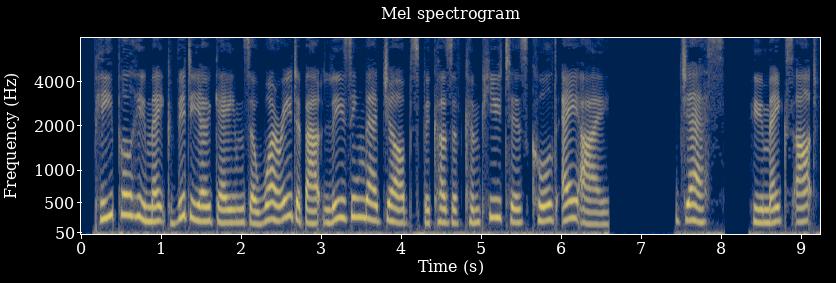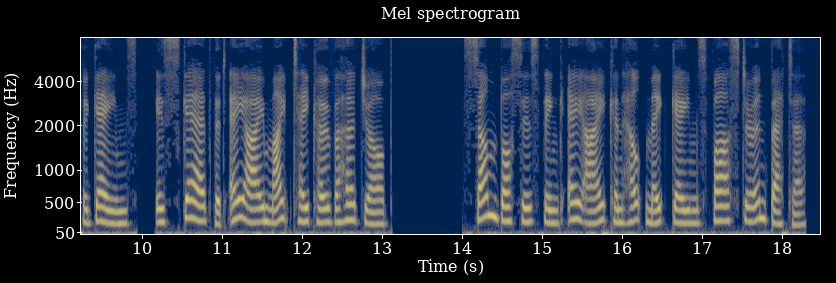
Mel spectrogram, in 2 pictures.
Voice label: English Newsroom Beginner SLOW Reading; Game Makers Worry About AI Taking Their Jobs

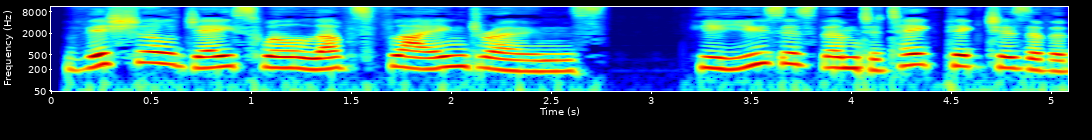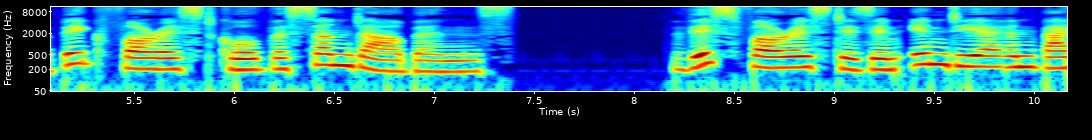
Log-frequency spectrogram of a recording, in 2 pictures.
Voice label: English Beginner NORMAL Reading; Vishal Jaiswal and His Drone Adventures in Sundarbans

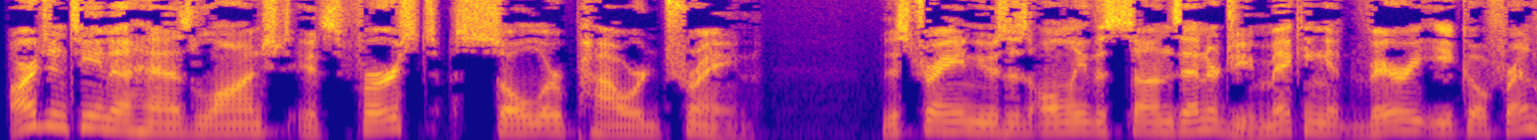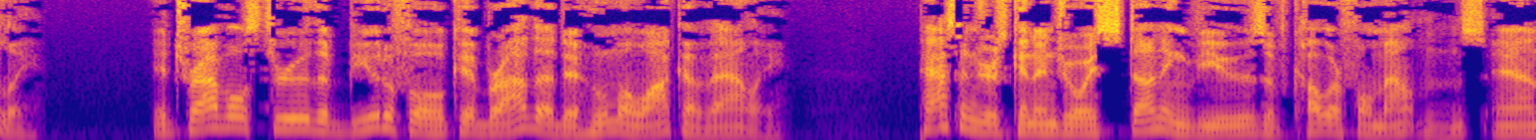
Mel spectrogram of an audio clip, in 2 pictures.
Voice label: english news lower intermediate; sustainable travel on argentina s solar train

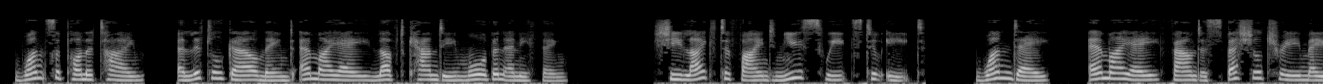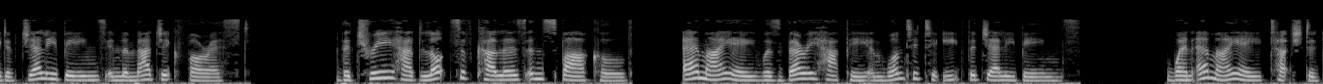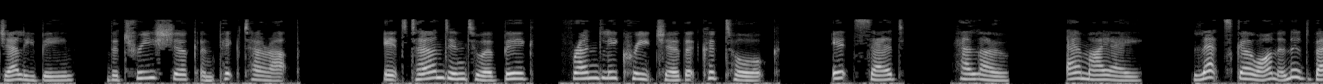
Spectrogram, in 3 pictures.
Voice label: ESL Short Stories for Kids Beginner SLOW Reading; The Jelly Bean Tree

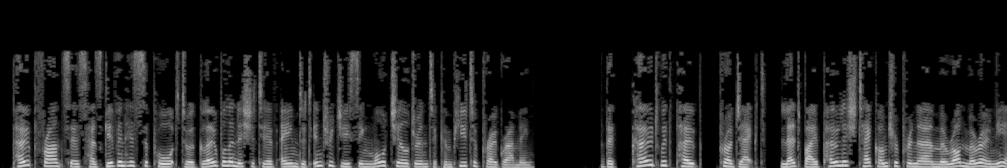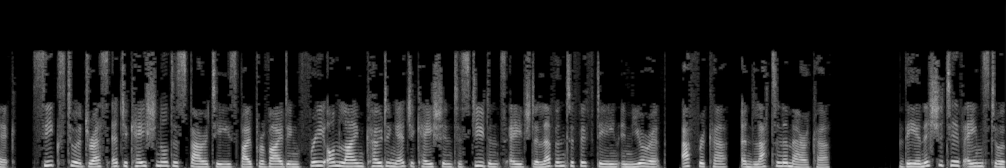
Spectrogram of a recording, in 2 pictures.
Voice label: English Newsroom Advanced NORMAL Reading; Pope Francis Backs Free Coding Education for Children

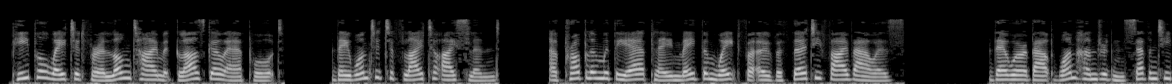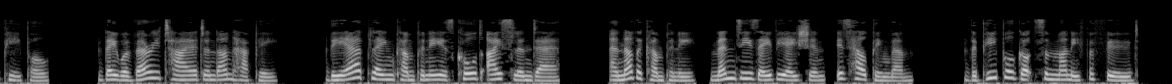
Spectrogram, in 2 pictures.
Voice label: English Newsroom Beginner FAST Reading; Long Wait for Iceland Flight

